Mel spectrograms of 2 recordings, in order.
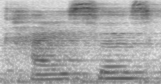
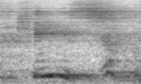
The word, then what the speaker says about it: Kice: It's Keys. It's Kice like rice.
